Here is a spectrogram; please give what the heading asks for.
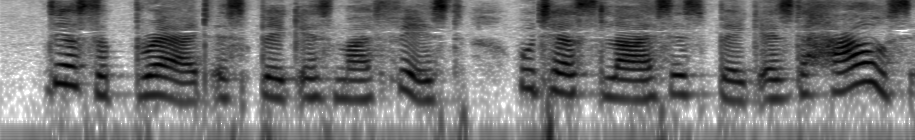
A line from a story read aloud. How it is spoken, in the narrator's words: exclaimed the peddler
